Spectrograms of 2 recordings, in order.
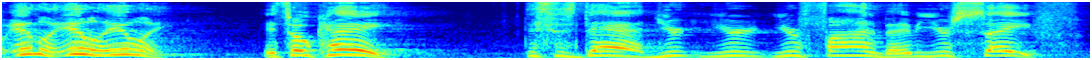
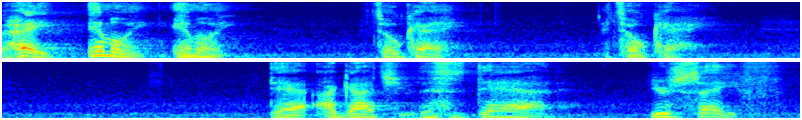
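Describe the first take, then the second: First: Urgent calling. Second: Softer, hushed reassurance dropping to a whisper; softer soothing near-whisper to a crying child; soothing comfort. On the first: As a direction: call her out of the nightmare. Father waking screaming daughter. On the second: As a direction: soothe her back to calm. Father comforting crying daughter. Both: Retold or imitated.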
